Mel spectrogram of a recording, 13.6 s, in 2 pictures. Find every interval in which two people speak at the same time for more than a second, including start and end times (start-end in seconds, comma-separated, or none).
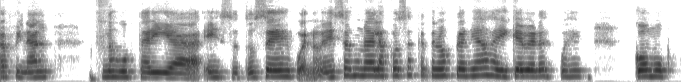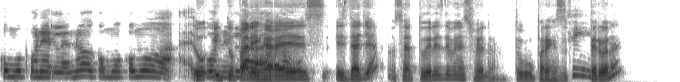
8.7-9.9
